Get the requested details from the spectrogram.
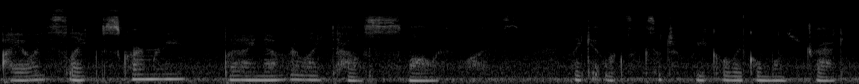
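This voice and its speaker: The speaker is soft-spoken with a gentle tone. The pace is fairly slow, and background noise is noticeable. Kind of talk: ASMR soft-spoken talk to camera about a card collection. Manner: soft-spoken, gentle.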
